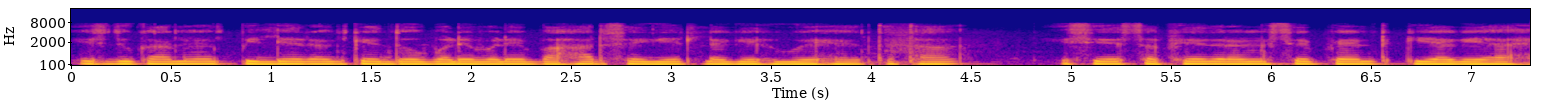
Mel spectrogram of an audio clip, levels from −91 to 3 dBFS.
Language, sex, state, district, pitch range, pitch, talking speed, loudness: Hindi, male, Jharkhand, Deoghar, 150-160 Hz, 155 Hz, 195 wpm, -12 LUFS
